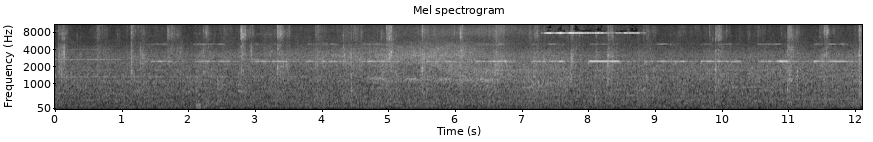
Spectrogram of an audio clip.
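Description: Footsteps tap steadily on a paved sidewalk.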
